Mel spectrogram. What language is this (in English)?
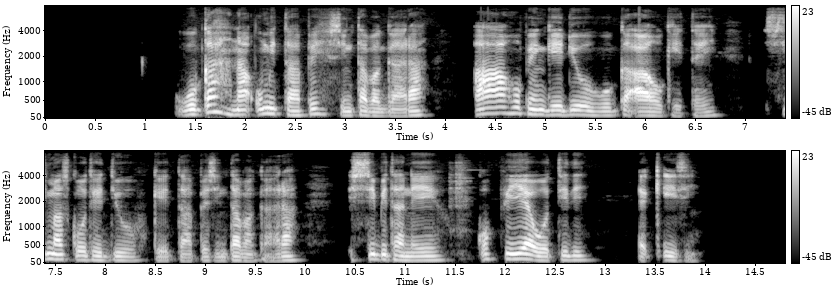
Wolaytta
